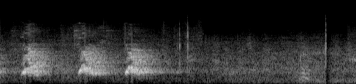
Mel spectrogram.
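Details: German Shepherd at the Vom Haus Stanojević kennel barking three times in quick succession, about half a second apart, followed by quieter faint yips and a sharp click near the end.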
